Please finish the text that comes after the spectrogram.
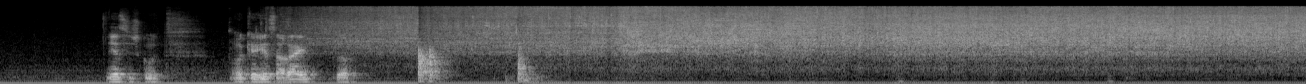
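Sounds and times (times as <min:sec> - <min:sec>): chicken sizzling in a frying pan: 0:03.0 - 0:13.0.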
